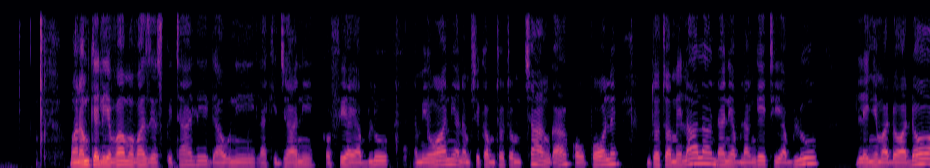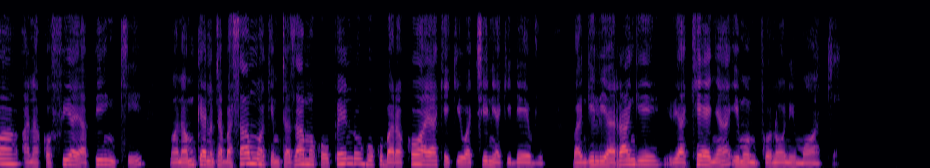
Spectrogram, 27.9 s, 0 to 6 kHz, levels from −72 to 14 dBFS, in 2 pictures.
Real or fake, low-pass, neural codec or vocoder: real; 5.4 kHz; none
